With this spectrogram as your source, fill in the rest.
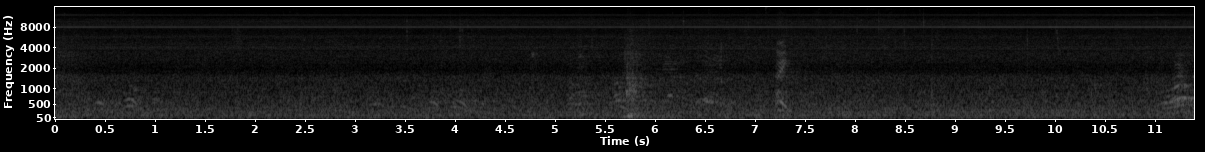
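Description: Hooves thud on soft dirt as a horse darts back and forth.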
